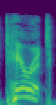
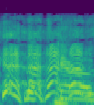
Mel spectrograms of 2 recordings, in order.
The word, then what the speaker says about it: tarot: goes uh witches use tarret cards carrot which rhymes with carrot not a lot of people yes tarot cards rhymed with carrot cards yeah no and he's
